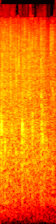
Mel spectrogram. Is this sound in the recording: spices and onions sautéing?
no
